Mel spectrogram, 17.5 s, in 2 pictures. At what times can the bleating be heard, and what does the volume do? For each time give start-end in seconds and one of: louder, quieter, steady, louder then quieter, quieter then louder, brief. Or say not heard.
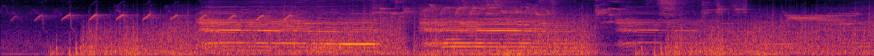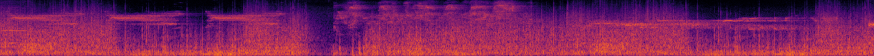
1.8-9.1 quieter.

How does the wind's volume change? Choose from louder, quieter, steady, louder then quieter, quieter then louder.
steady.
